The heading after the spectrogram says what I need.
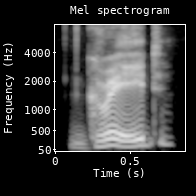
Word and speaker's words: GREYD: Then I've seen lots of cases where people are pronouncing grade which is a block editor which is spelled G R E Y D.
